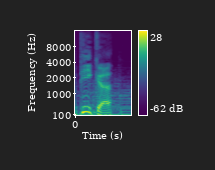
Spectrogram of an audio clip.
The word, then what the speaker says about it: pika: The Pika, pronounced Pika, is a relative of the rabbit, though you might mistake it for a rodent at first glance.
